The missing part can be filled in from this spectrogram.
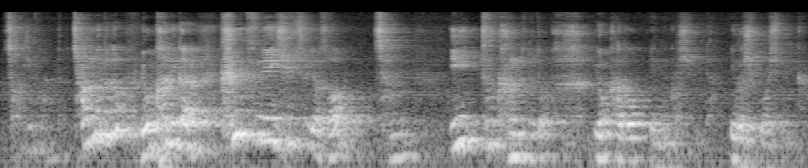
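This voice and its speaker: High, lively pastor preaching in echoey hall. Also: male voice, brisk, far from the mic. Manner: animated preaching, asks the congregation questions. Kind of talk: sermon. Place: church sanctuary.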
